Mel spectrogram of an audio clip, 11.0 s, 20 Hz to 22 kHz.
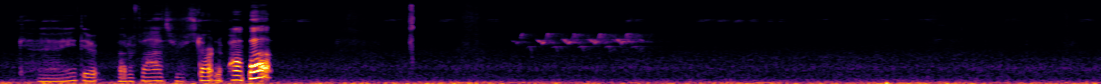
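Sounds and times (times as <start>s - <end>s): wind rumble on microphone: 2.8s - 11.0s.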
